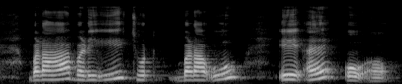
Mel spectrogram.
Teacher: बड़ा आ, बड़ी ई, बड़ा ऊ, ए ऐ ओ औ। इनके उच्चारण में ह्रस्व स्वर की अपेक्षा दुगना समय लगता है। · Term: दीर्घ स्वर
